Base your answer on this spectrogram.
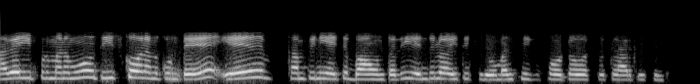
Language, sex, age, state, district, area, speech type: Telugu, female, 30-45, Andhra Pradesh, Krishna, urban, conversation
